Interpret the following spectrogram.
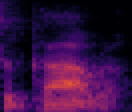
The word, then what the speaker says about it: Saqqara: is spelled SAH a are aah but it's pronounced Saqqara and this and sakara is now known as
